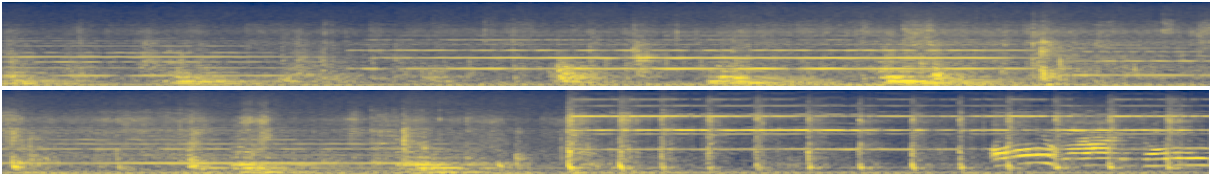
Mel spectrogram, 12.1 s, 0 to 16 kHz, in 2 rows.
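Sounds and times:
call bell struck rapidly: 0:08.9 - 0:12.0.

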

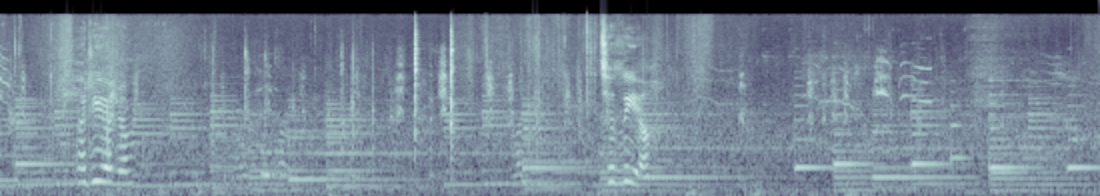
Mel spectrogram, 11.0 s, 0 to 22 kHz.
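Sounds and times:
soft sustained chords music: 0:00.0 - 0:11.0.

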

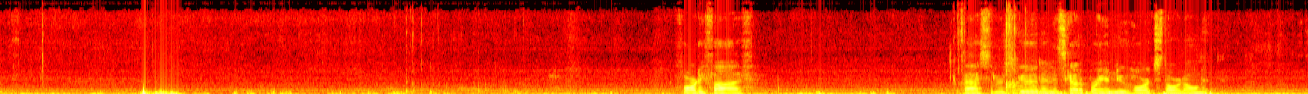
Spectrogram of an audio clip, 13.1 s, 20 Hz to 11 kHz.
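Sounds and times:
wind on microphone: 0:00.0 - 0:06.4, 0:07.8 - 0:13.0.

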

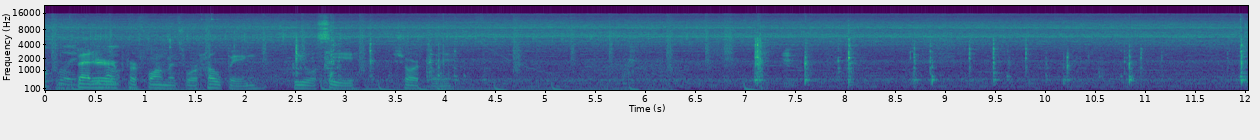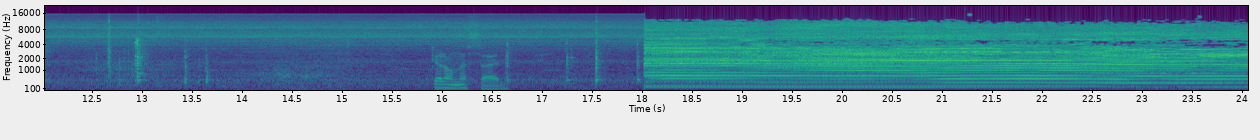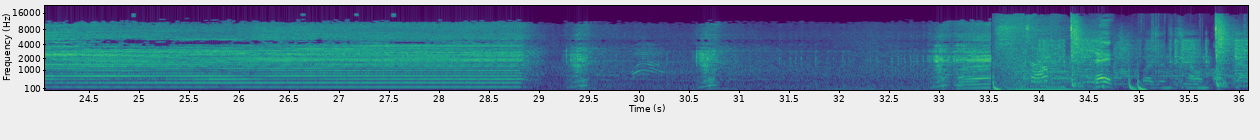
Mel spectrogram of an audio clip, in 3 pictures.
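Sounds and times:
music with deep bass beat: 0:00.0 - 0:10.1, 0:33.6 - 0:36.0
scooter engine at high revs: 0:16.4 - 0:33.6.

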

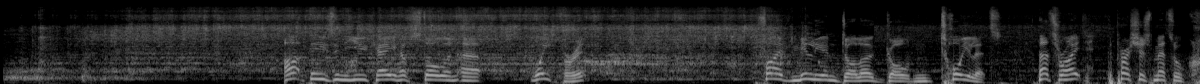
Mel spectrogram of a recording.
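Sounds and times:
toilet flushing: 0:00.0 - 0:12.0.

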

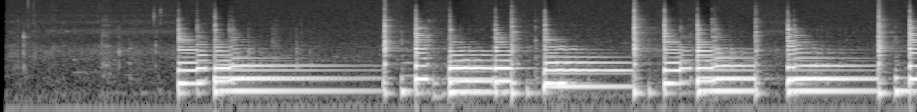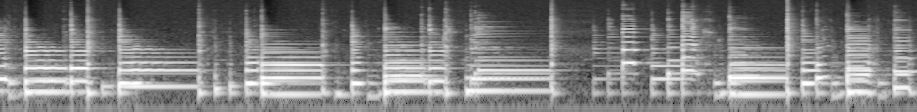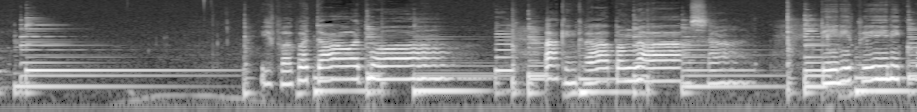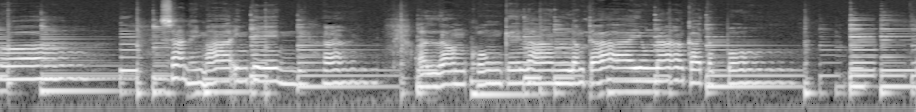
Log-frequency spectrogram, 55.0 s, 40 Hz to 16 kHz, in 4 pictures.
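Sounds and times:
acoustic guitar strumming: 0:02.6 - 0:55.0.

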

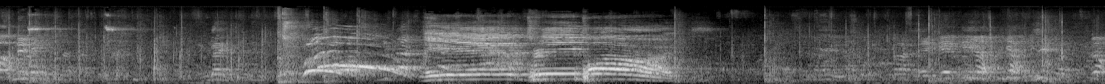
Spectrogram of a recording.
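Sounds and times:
basketball bounce on gym floor: 0:06.6 - 0:10.8.

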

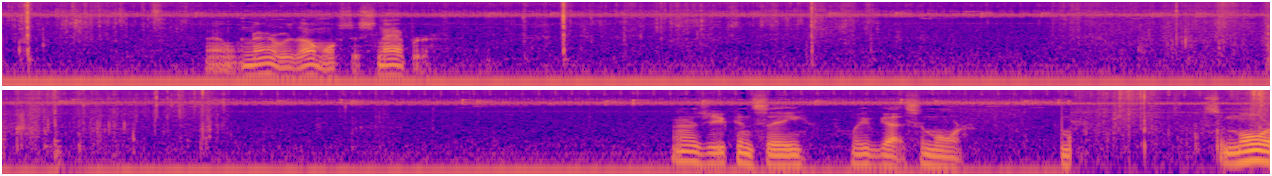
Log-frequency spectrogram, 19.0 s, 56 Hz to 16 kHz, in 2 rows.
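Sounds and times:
dry plant stems rustling: 0:00.0 - 0:12.9, 0:16.3 - 0:19.0
insect chorus trilling: 0:00.0 - 0:19.0.

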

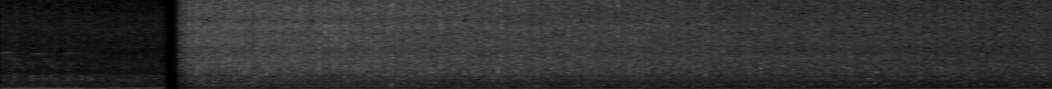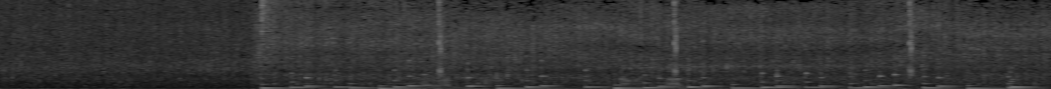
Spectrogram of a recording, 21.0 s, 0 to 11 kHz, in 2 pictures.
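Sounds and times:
waterfall splashing into pool: 0:01.8 - 0:21.0.

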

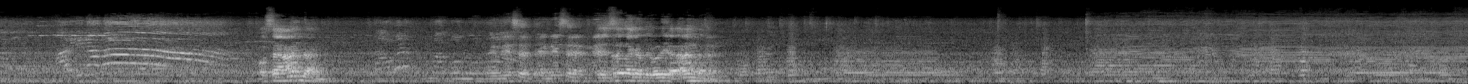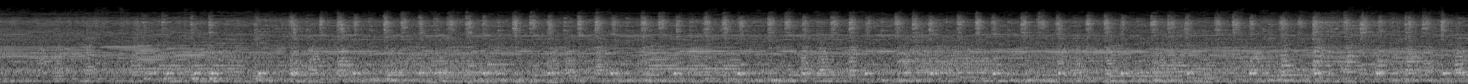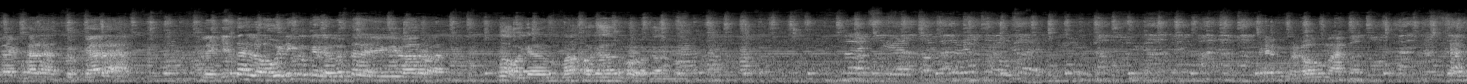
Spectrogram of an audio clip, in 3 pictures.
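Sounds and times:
background music: 0:05.0 - 0:44.0
electric hair clippers buzzing: 0:07.0 - 0:44.0.

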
